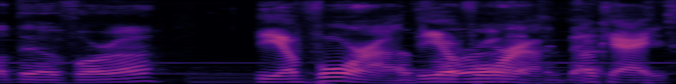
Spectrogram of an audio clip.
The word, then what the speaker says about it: Aurora: I'm familiar with that ship, but I can't pronounce it. I call it the Avora. The Avora. Okay. Aurora.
